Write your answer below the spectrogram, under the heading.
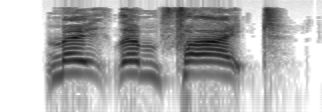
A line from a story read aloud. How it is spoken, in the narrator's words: Lord Robert called out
